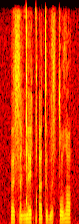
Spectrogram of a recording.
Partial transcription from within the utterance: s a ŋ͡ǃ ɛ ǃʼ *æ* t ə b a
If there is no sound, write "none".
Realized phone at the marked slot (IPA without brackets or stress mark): a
